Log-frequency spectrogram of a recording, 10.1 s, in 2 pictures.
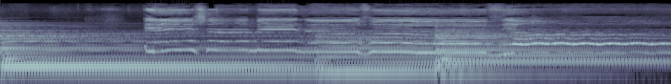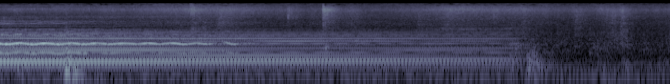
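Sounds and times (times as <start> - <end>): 
piano: 0.0 - 9.3
chant refrain: 2.4 - 7.2.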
